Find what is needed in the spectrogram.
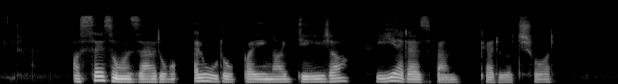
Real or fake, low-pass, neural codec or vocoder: fake; 9.9 kHz; autoencoder, 48 kHz, 32 numbers a frame, DAC-VAE, trained on Japanese speech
